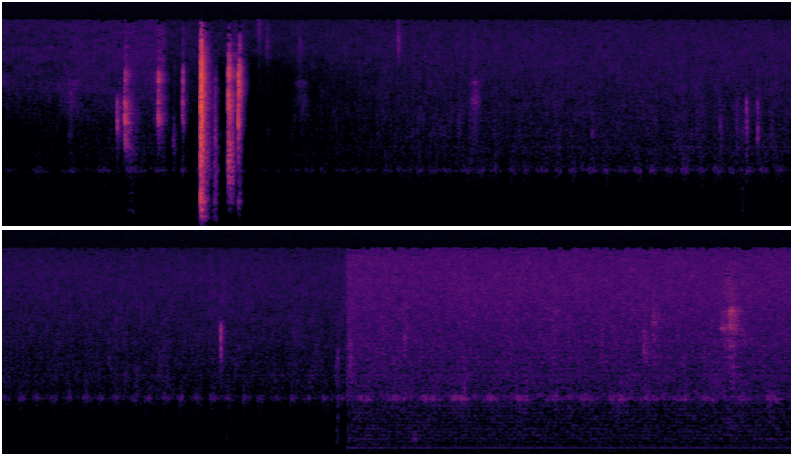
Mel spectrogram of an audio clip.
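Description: Mostly quiet room tone, with a few sharp clicks and knocks between about one and a half and three seconds in from makeup products and tools being handled, followed by faint soft taps. A steady low hum comes in near the end.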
